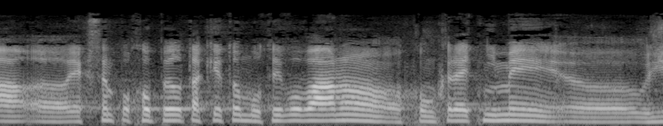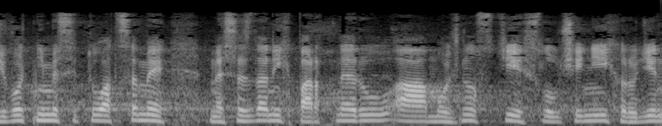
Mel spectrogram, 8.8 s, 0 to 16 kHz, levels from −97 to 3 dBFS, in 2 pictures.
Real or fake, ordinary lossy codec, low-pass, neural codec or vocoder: real; MP3, 48 kbps; 10.8 kHz; none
